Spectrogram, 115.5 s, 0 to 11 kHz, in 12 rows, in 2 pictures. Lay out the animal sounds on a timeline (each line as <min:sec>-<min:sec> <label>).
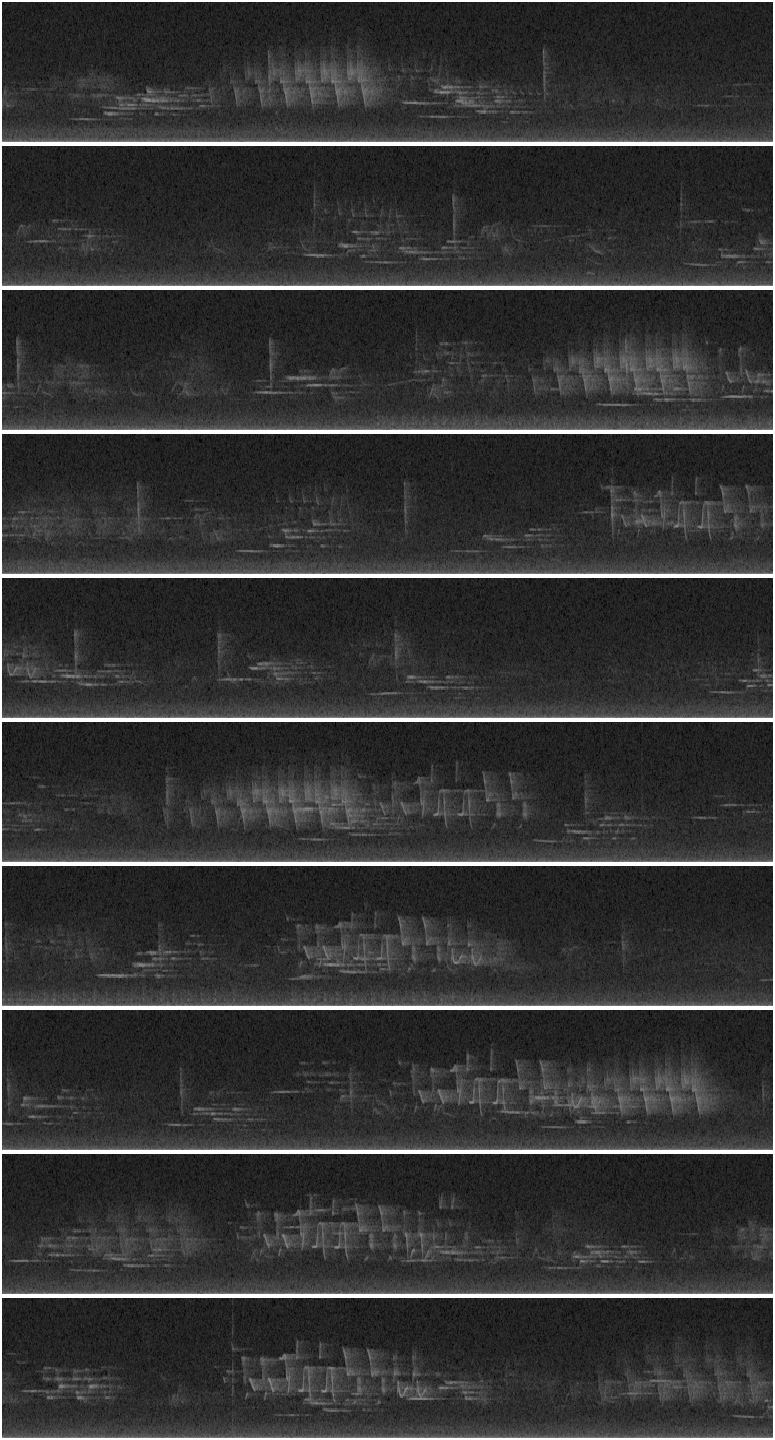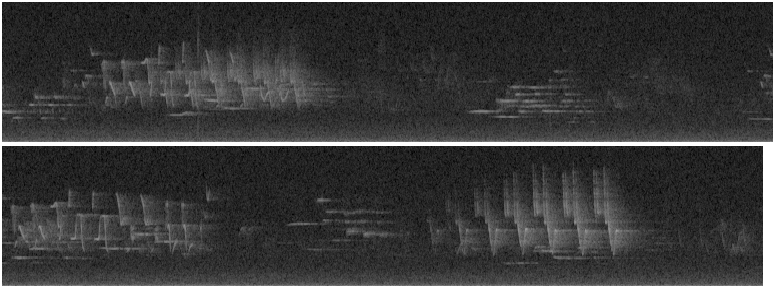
0:00.0-0:06.8 Hermit Thrush (Catharus guttatus)
0:02.7-0:04.9 Ovenbird (Seiurus aurocapilla)
0:06.9-0:13.3 Red-eyed Vireo (Vireo olivaceus)
0:08.4-0:09.6 Hermit Thrush (Catharus guttatus)
0:09.8-0:11.1 Hermit Thrush (Catharus guttatus)
0:13.4-0:15.7 Hermit Thrush (Catharus guttatus)
0:13.4-0:14.9 Chestnut-sided Warbler (Setophaga pensylvanica)
0:14.1-0:25.7 Red-eyed Vireo (Vireo olivaceus)
0:15.8-0:17.1 Eastern Wood-Pewee (Contopus virens)
0:16.7-0:17.3 Yellow-bellied Sapsucker (Sphyrapicus varius)
0:18.1-0:19.5 Hermit Thrush (Catharus guttatus)
0:19.5-0:22.3 Rose-breasted Grosbeak (Pheucticus ludovicianus)
0:22.3-0:23.9 Hermit Thrush (Catharus guttatus)
0:23.6-0:24.7 Eastern Wood-Pewee (Contopus virens)
0:24.0-0:25.2 Chestnut-sided Warbler (Setophaga pensylvanica)
0:25.6-0:28.1 Ovenbird (Seiurus aurocapilla)
0:26.9-0:29.5 Hermit Thrush (Catharus guttatus)
0:28.1-0:28.8 Indigo Bunting (Passerina cyanea)
0:28.7-0:30.7 Ovenbird (Seiurus aurocapilla)
0:30.1-0:33.5 Hermit Thrush (Catharus guttatus)
0:31.9-0:33.8 Chestnut-sided Warbler (Setophaga pensylvanica)
0:34.2-0:37.3 Hermit Thrush (Catharus guttatus)
0:36.3-0:38.8 Indigo Bunting (Passerina cyanea)
0:38.7-0:40.6 Hermit Thrush (Catharus guttatus)
0:41.2-0:42.6 Hermit Thrush (Catharus guttatus)
0:43.1-0:44.8 Hermit Thrush (Catharus guttatus)
0:47.0-0:49.4 Hermit Thrush (Catharus guttatus)
0:50.2-0:52.8 Ovenbird (Seiurus aurocapilla)
0:51.7-0:53.5 Hermit Thrush (Catharus guttatus)
0:52.7-0:55.0 Indigo Bunting (Passerina cyanea)
0:54.8-0:56.5 Hermit Thrush (Catharus guttatus)
0:56.7-0:57.7 Hermit Thrush (Catharus guttatus)
0:58.9-1:00.6 Hermit Thrush (Catharus guttatus)
1:01.2-1:04.3 Indigo Bunting (Passerina cyanea)
1:01.4-1:02.9 Hermit Thrush (Catharus guttatus)
1:07.0-1:08.8 Hermit Thrush (Catharus guttatus)
1:09.4-1:12.1 Hermit Thrush (Catharus guttatus)
1:12.0-1:12.4 Yellow-bellied Sapsucker (Sphyrapicus varius)
1:12.3-1:14.7 Indigo Bunting (Passerina cyanea)
1:13.5-1:15.9 Hermit Thrush (Catharus guttatus)
1:14.4-1:16.5 Ovenbird (Seiurus aurocapilla)
1:17.1-1:19.4 Hermit Thrush (Catharus guttatus)
1:17.6-1:19.8 Ovenbird (Seiurus aurocapilla)
1:20.0-1:23.0 Indigo Bunting (Passerina cyanea)
1:22.0-1:25.4 Hermit Thrush (Catharus guttatus)
1:26.1-1:55.5 Red-eyed Vireo (Vireo olivaceus)
1:26.9-1:28.5 Hermit Thrush (Catharus guttatus)
1:29.3-1:32.3 Indigo Bunting (Passerina cyanea)
1:29.9-1:33.0 Hermit Thrush (Catharus guttatus)
1:33.9-1:36.5 Ovenbird (Seiurus aurocapilla)
1:34.2-1:35.4 Hermit Thrush (Catharus guttatus)
1:35.9-1:37.5 Hermit Thrush (Catharus guttatus)
1:37.4-1:40.8 Indigo Bunting (Passerina cyanea)
1:37.9-1:40.8 Ovenbird (Seiurus aurocapilla)
1:38.4-1:39.8 Hermit Thrush (Catharus guttatus)
1:42.2-1:43.9 Hermit Thrush (Catharus guttatus)
1:45.6-1:48.5 Hermit Thrush (Catharus guttatus)
1:45.9-1:48.9 Indigo Bunting (Passerina cyanea)
1:49.4-1:51.0 Hermit Thrush (Catharus guttatus)
1:51.6-1:54.0 Ovenbird (Seiurus aurocapilla)
1:52.2-1:53.7 Hermit Thrush (Catharus guttatus)
1:54.4-1:55.5 Ovenbird (Seiurus aurocapilla)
